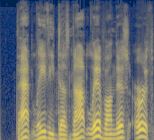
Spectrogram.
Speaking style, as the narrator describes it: Black Hawk said softly

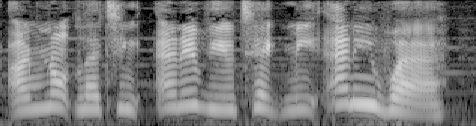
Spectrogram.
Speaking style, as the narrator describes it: I screamed

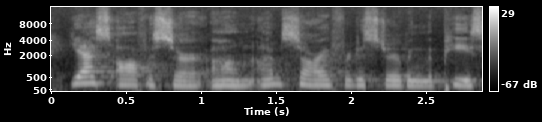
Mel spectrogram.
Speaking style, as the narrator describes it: very quietly and politely said

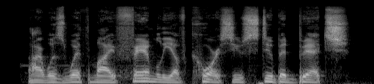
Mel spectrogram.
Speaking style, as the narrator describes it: Vladimir said, his voice deepening and turning into a growl

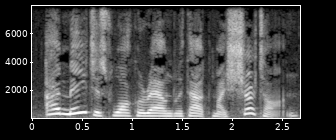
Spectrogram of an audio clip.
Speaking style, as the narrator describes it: Tony, too, is just thrilled to be one of the youngest people in the group, exclaiming

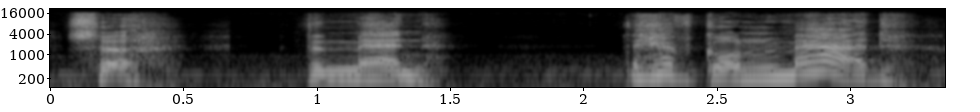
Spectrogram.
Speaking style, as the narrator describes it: the doctor whimpered

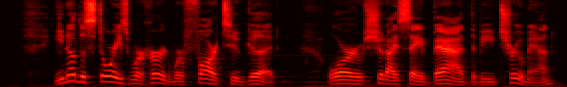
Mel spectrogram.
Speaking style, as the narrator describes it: I said

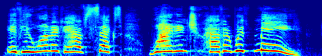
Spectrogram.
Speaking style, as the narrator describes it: Val, but she is understandably pissed … exclaiming

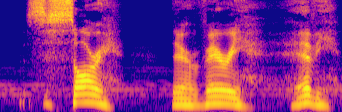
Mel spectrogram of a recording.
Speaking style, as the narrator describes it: he gasped, pausing to take a breath

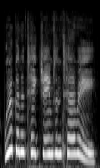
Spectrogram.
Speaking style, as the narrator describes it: Ralphie whined

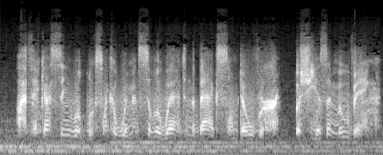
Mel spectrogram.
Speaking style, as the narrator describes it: She then says softly on the phone

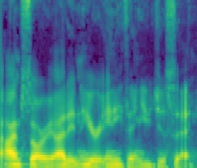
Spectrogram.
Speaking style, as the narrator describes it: mumbling and going on

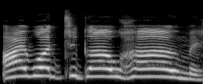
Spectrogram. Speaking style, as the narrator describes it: shouted Princess Pip

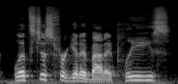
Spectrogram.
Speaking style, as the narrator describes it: I said

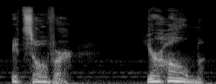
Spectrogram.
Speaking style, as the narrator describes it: whispering

